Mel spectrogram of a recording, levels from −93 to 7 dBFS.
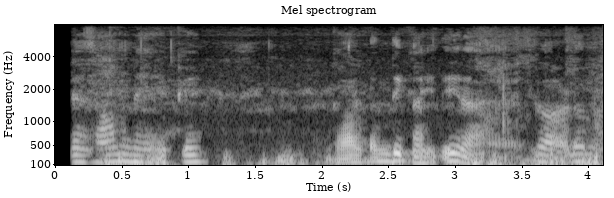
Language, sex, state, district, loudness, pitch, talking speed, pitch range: Hindi, male, Haryana, Charkhi Dadri, -18 LUFS, 145 Hz, 145 wpm, 130-150 Hz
